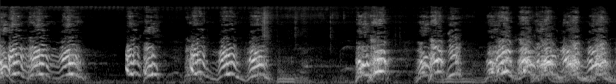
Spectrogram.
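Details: Mountain Cur pups in a training session bay and yip at a young raccoon caught in a trap; short clustered bursts of shrill, bending barks alternate with gaps, several dogs calling at once.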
